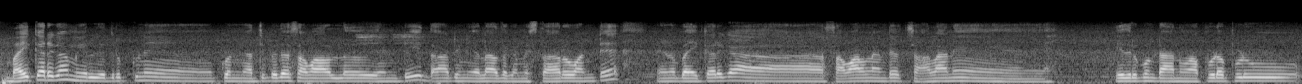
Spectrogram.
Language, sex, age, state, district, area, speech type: Telugu, male, 18-30, Andhra Pradesh, Sri Satya Sai, urban, spontaneous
